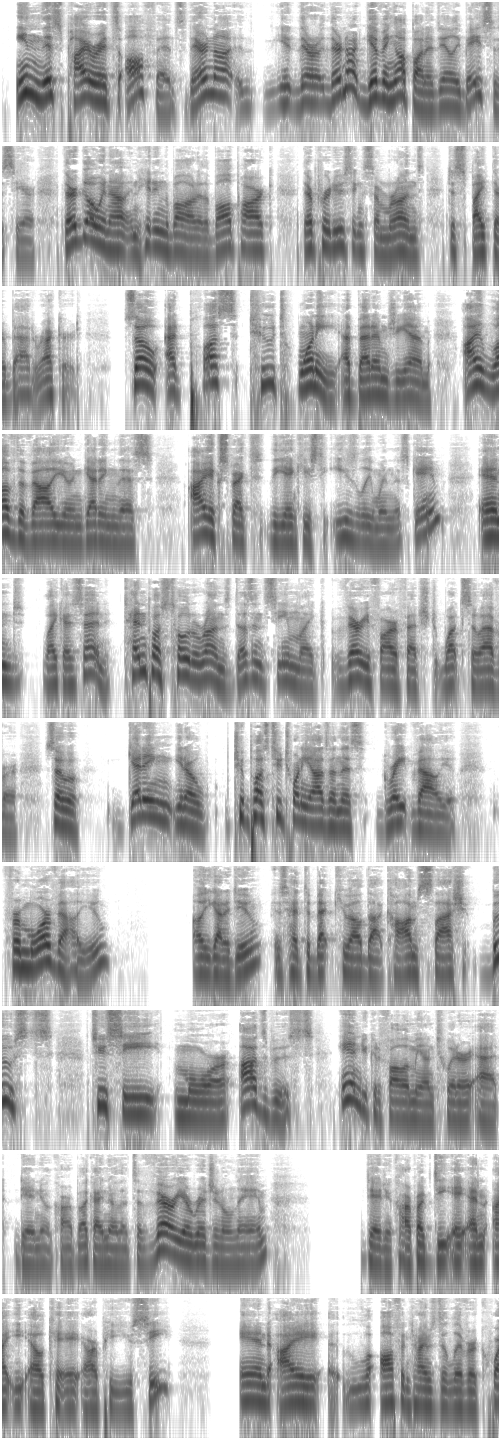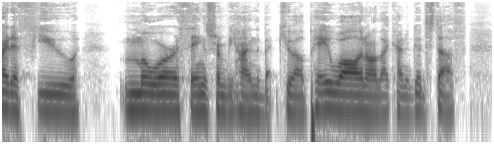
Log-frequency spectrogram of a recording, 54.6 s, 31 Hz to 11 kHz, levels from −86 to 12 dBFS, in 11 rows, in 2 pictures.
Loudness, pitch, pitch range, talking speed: -20 LUFS, 125 Hz, 115-155 Hz, 170 wpm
